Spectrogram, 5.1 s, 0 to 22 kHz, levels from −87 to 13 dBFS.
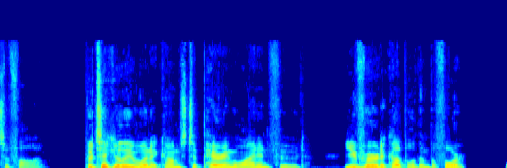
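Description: No technical faults can be heard anywhere in this recording. The speech comes through without any dropout, click or distortion.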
